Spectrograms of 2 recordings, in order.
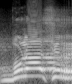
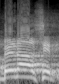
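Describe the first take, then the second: First: The first vowel is a u sound. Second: The first vowel is an e sound. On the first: The speaker calls it right. "புனாசிர் இருக்கு" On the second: The speaker calls it wrong. "பெனாசிர் இல்லப்பா, இது அரபி கிடையாது"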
